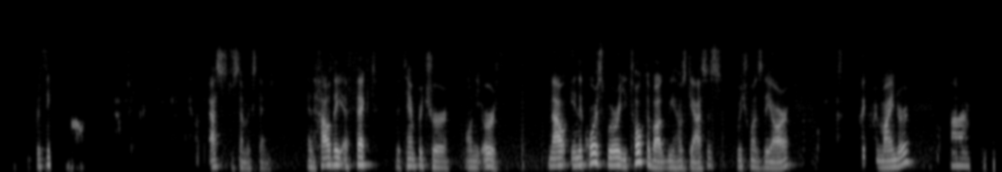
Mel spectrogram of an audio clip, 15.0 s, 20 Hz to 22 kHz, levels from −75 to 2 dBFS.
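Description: From 0.0 to 0.59 s, 0.75 to 2.18 s and 2.51 to 3.16 s, the speech drops out in pieces, falling by about 40 dB at its deepest. This is speech suppressed in double talk. The echo canceller likely mistook the talker for echo while both sides spoke, and turned everything down.

At 12.03 to 12.07 s and 12.24 to 12.29 s, the other side's voice leaks through as faint scraps, far below the speech. The canceller likely left some loudspeaker sound in the microphone. From 12.25 to 13.18 s, the speech is suppressed again, with cuts of about 40 dB. At 14.03 to 14.1 s, another short leaked scrap appears, a little louder. From 14.12 s to the end, the speech is suppressed once more, dipping by about 40 dB.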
